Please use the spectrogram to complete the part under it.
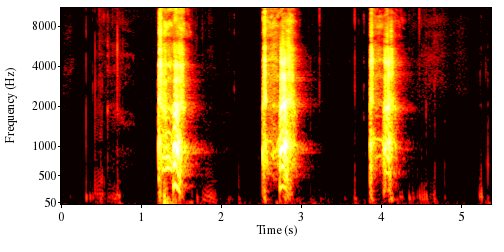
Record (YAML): cough_length: 5.4 s
cough_amplitude: 27504
cough_signal_mean_std_ratio: 0.24
survey_phase: beta (2021-08-13 to 2022-03-07)
age: 45-64
gender: Female
wearing_mask: 'No'
symptom_none: true
smoker_status: Never smoked
respiratory_condition_asthma: false
respiratory_condition_other: false
recruitment_source: REACT
submission_delay: 2 days
covid_test_result: Negative
covid_test_method: RT-qPCR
